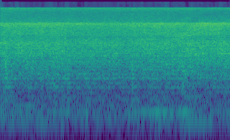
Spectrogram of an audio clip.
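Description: Chopped tomatoes hit hot oil with ginger-garlic paste in a frying pan for a jackfruit and egg curry, giving a steady, loud, broadband sizzle that hisses continuously with no voices over it.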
